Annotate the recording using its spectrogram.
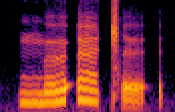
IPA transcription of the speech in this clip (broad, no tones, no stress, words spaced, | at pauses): ŋ͡mœʔæǁɛ̰ʔ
